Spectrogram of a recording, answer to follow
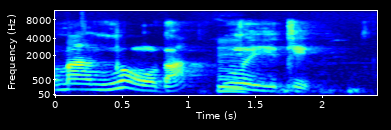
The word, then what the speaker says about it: Manqoba: Eh kocha anatamkwa kwa wanasema click sound anaitwa Mang'a eh kwa hiyo inatakiwa tukarili humo.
